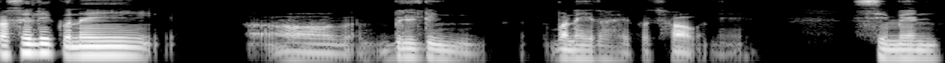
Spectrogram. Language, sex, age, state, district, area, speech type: Nepali, male, 45-60, West Bengal, Kalimpong, rural, spontaneous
